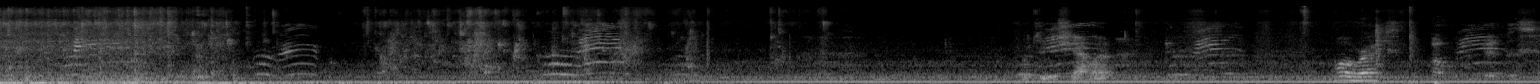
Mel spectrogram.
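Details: Ruckus, a domestic longhair cat, during her first ever bath, an oatmeal bath for itchy skin and dandruff, gives several drawn-out, wavering meows rising and falling in pitch, over a steady low hum, splashing water and people talking.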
